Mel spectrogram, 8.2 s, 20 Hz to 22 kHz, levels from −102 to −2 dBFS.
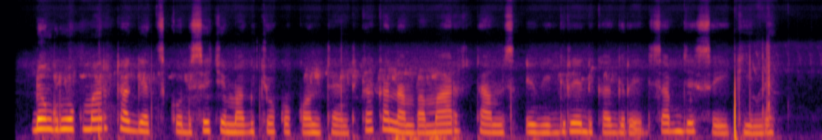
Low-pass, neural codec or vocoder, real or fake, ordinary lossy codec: none; none; real; none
